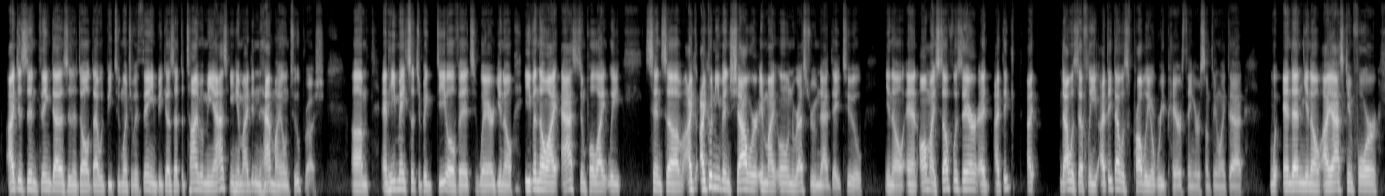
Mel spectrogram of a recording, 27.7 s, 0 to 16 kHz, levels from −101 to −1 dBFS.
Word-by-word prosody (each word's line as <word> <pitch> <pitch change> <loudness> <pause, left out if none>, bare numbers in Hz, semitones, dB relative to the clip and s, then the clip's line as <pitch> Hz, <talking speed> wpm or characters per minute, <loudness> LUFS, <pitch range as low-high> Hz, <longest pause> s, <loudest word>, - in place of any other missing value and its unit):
I 140 +2 +7
just 150 -3 -2
didn't 145 -5 0
think 145 -1 +1
that 135 -1 +6
as 120 -2 -2
an 120 - -2
adult 120 0 -1
that 120 0 +2
would 120 -3 -7
be 115 0 -4
too 120 +2 -10
much 125 -1 -4
of 120 - -9
a 115 - -5
thing 130 +3 0
because 125 +1 -3
at 130 - -2
the 125 - -11
time 145 +3 +1
of 135 - -4
me 130 0 +3
asking 140 -2 0
him, 125 0 -1
I 120 +1 -1
didn't 135 -2 -5
have 130 +4 +3
my 115 -1 -3
own 115 -1 -4
toothbrush. 145 +7 -10 0.6
Um, 120 -1 +2 0.3
and 135 0 +3
he 145 +2 +3
made 155 -2 +1
such 150 -3 -4
a - - -8
big 125 -2 -4
deal 135 -1 +3
of 120 -1 -6
it 115 -1 +1
where, 120 -1 +1
you 130 +3 -2
know, 115 -2 -1 0.2
even 150 +1 +3
though 145 -2 +6
I 135 0 +5
asked 155 +4 +1
him 135 -3 -5
politely 130 -2 -1 0.5
since, 130 +1 -3
um, 130 -1 +4
I 150 0 +5
c 155 +1 +3
couldn't 210 +1 +3
even 160 -6 +2
shower 150 +1 +3
in 145 0 +1
my 135 -1 +1
own 135 -1 -3
restroom 125 -2 -4
that 110 -3 -4
day 105 -2 -5
too, 110 -3 -7 0.4
you 120 - -4
know, 110 -1 -1
and 125 -1 +2
all 140 +2 +3
my 140 -4 +1
stuff 165 +8 -1
was 160 -3 -4
there, 155 -1 +2
and 130 -1 0
I 130 - 0
think 175 +9 -8 0.3
I 145 0 -2 0.5
that 140 +2 +4
was 150 -6 -2
definitely 135 -3 -1
I 135 +1 +2
think 160 +2 -4
that 165 - +4
was 140 -4 -6
probably 130 -2 -1
a 120 - -3
repair 115 -1 -6
thing 110 -1 -12
or 105 0 -10
something 110 +1 -11
like 105 -1 -11
that 110 -1 -4 0.5
w 130 +1 -3
and 135 0 +3
then, 135 0 +6
you 135 - +2
know, 125 -2 +3
I 130 +1 +4
asked 140 +1 +3
him 145 -1 -3
for 130 -1 -2
130 Hz, 215 wpm, -24 LUFS, 120-145 Hz, 0.6 s, I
